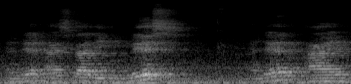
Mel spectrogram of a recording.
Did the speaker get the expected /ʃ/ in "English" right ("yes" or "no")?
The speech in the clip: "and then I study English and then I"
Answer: no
